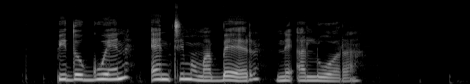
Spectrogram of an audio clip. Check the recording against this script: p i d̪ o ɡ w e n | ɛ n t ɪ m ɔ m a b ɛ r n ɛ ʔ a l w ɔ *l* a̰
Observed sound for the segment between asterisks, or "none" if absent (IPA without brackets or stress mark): ɾ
